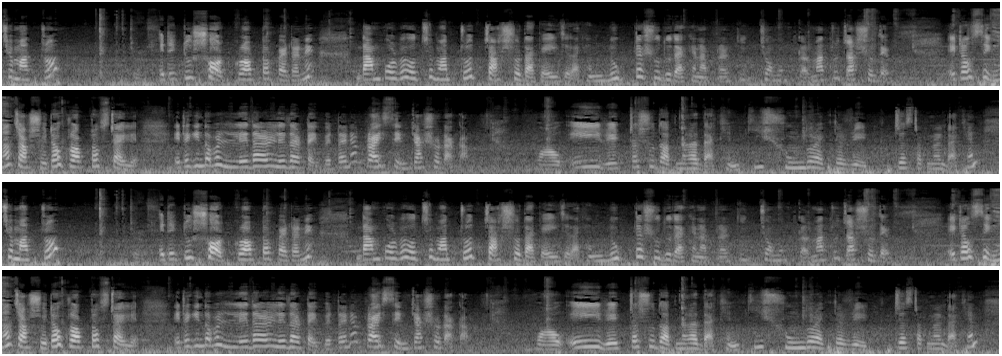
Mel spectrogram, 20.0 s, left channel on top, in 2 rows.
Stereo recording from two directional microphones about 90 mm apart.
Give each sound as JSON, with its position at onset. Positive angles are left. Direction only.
{"t": 0.0, "sound": "a woman's voice", "side_deg": -55}
{"t": 1.6, "sound": "a woman's voice", "side_deg": -45}
{"t": 11.7, "sound": "speech", "side_deg": -20}
{"t": 15.6, "sound": "a woman's voice", "side_deg": -65}
{"t": 16.8, "sound": "speech", "side_deg": -35}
